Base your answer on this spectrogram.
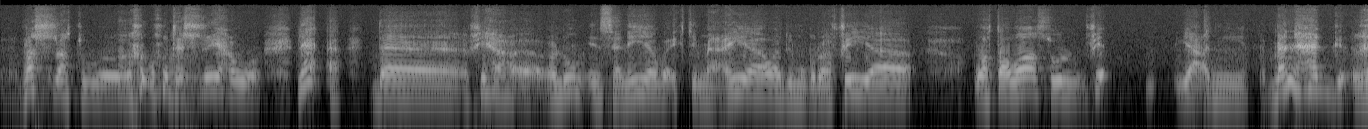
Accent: Tanta, Gharbia, Egypt; انا نشأت في طنطا لان بابايا كان دكتور فدخلت الروضة في روضة طنطا

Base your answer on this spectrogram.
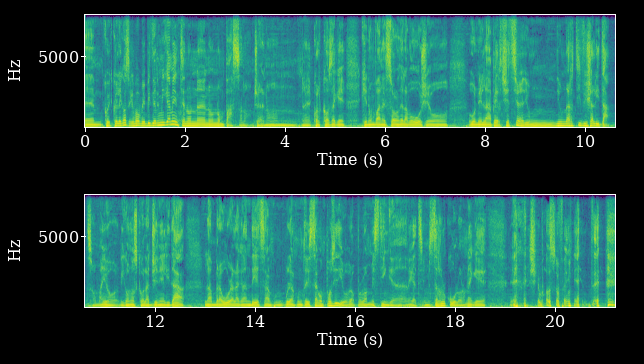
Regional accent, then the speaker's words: Rome, Lazio, Italy; di Roma per 35 anni e più ho vissuto in quello che è stato il mio quartiere, no? San Giovanni, l'Appio Tuscolano e tutta quella zona

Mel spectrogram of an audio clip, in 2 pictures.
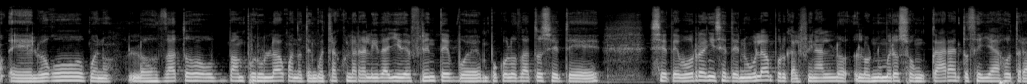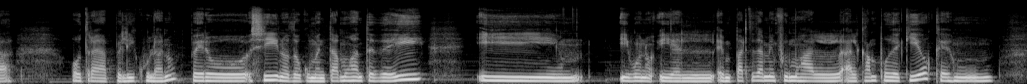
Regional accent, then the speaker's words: Seville, Andalusia, Spain; now in Granada, Spain; soy sevillana, aunque llevo ya en Granada 8 años, y soy médica de familia, que vine aquí a Granada para formarme.

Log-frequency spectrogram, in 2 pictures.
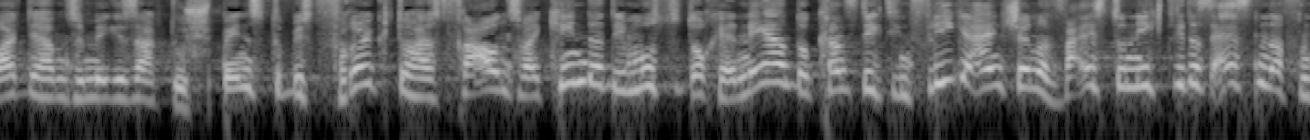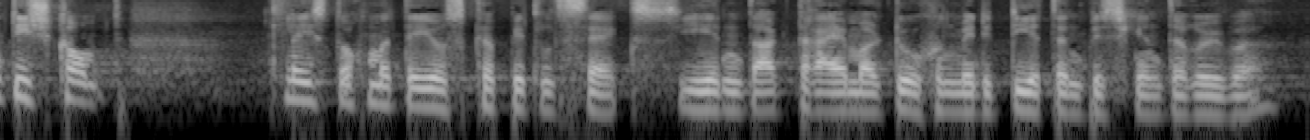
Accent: Austria; ich bin Österreicher

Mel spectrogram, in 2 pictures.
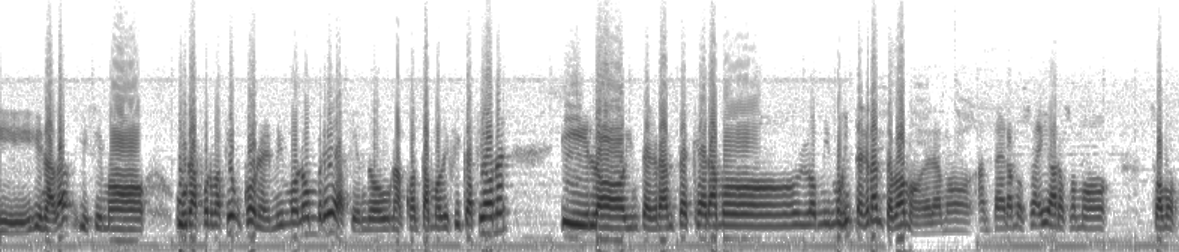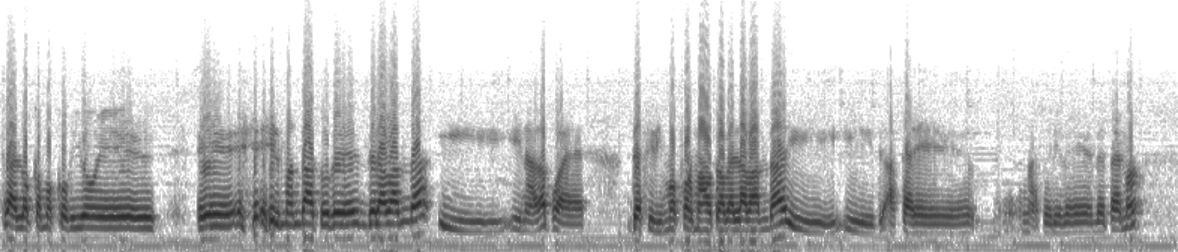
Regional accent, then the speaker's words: Córdoba, Andalusia, Spain; De Córdoba, Córdoba.

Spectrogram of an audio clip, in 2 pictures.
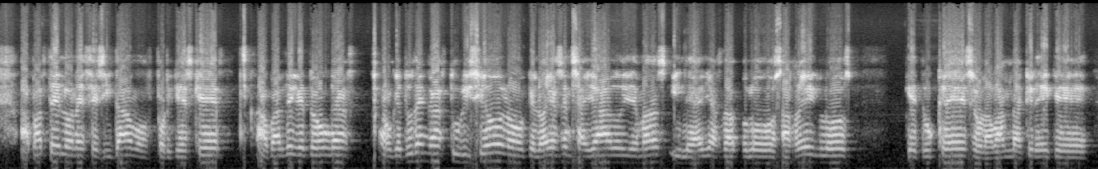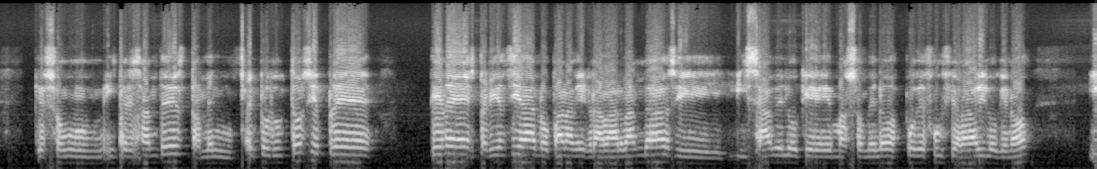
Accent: Barcelona, Catalonia, Spain; nosotros somos de Barcelona, uh-huh. Del área metropolitana más o menos

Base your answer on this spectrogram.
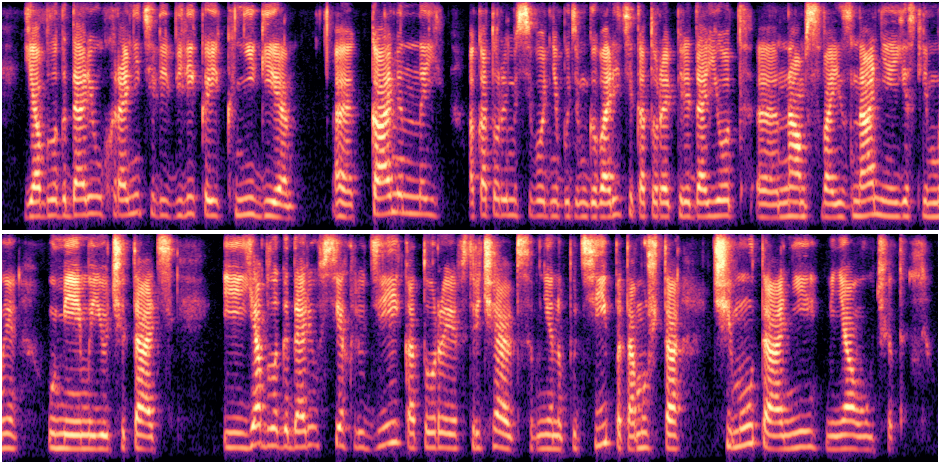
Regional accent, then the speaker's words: Saint Petersburg, Russia; born there; Мое исследование началось еще с молодости, с Петербурга, потом продолжилось, где я родилась

